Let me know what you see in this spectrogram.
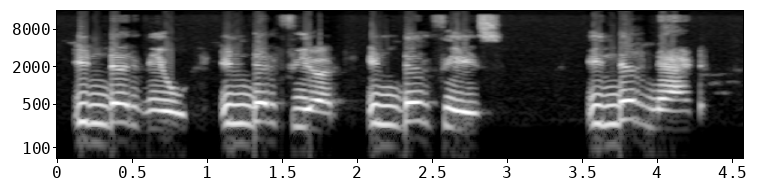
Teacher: whenever you are gonna see a T after an, means N and then T, then just make the T silent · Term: silent T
